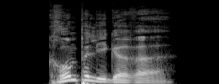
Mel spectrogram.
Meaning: inflection of krumpelig: 1. strong/mixed nominative/accusative feminine singular comparative degree 2. strong nominative/accusative plural comparative degree
- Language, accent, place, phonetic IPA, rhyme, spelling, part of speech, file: German, Germany, Berlin, [ˈkʁʊmpəlɪɡəʁə], -ʊmpəlɪɡəʁə, krumpeligere, adjective, De-krumpeligere.ogg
